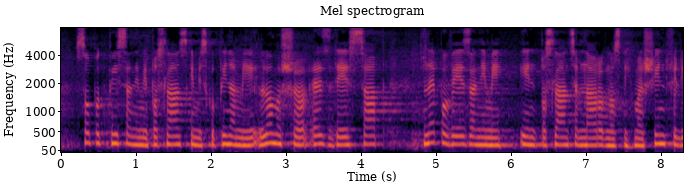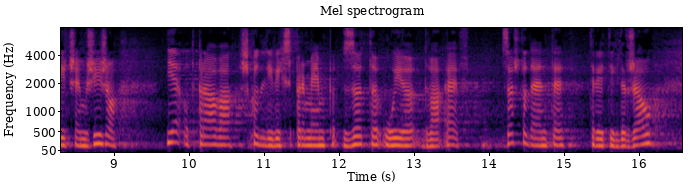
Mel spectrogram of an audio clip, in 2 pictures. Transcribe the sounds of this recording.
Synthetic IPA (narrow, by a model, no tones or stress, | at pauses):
sɔpɔt̪piːsanimipɔslaːnskimiskupiːnamiləməʃəʔɛzd̪esap | nɛpɔʋeːzanimiːnpɔslant̪sɛmnaːɾɔd̪nɔst̪nixmanʃinfɛliːt͡ʃɛmʒiːʒɔ | jɛʔɔt̪pɾaːʋaʃkɔd̪liːʋixspɾɛmempzət̪əʔujəd̪ʋaʔɛf | z̥aʃt̪ud̪ɛnt̪ɛ | t̪ɾeːt̪iɣd̪əɾʒaːw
